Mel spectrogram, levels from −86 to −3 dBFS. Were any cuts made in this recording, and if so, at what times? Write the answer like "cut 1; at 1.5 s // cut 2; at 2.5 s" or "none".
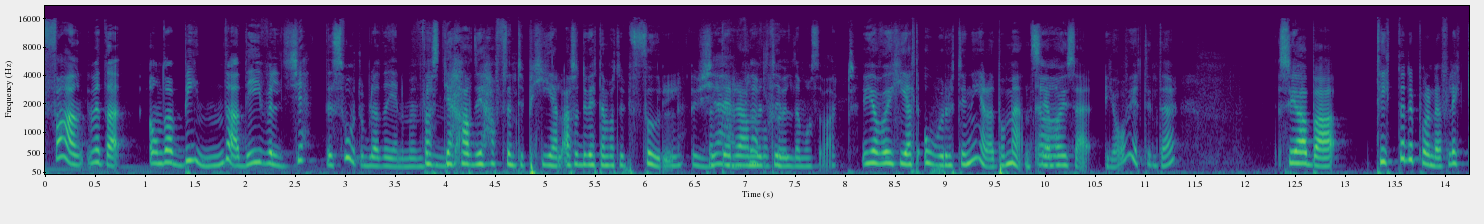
none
